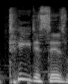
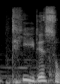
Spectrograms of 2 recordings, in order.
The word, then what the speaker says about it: Tidus: There's perhaps no single video game scene more infuriatingly misunderstood than the infamous Tidus or Tidus, depending on how you want to pronounce it, laughing scene from Final Fantasy X.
